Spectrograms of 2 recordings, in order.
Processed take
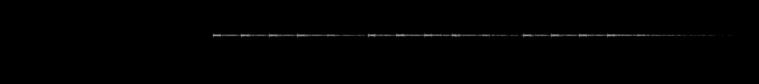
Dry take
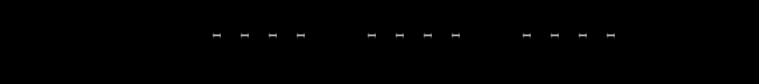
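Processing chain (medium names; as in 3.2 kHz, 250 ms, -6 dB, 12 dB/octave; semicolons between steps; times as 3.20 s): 3.74–4.56 s: band-stop 3.7 kHz, Q 7.5; in parallel at +1 dB: compression, threshold -27 dBFS, peak gain reduction 9 dB; on the sum: peak limiter -21 dBFS, peak gain reduction 10.5 dB; flange 0.46 Hz, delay 3 ms, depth 4.7 ms, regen -41%; on a send: delay 303 ms -10 dB; on the sum: plate-style reverb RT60 2.6 s, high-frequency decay 0.95×, DRR 9.5 dB; trim -1.5 dB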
